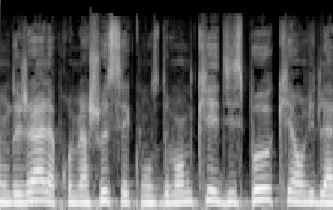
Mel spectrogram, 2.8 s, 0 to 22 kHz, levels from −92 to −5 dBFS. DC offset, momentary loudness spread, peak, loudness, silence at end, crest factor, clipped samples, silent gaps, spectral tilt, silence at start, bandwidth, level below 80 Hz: under 0.1%; 3 LU; -2 dBFS; -15 LUFS; 0 s; 12 dB; under 0.1%; none; -6.5 dB/octave; 0 s; 15 kHz; -40 dBFS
